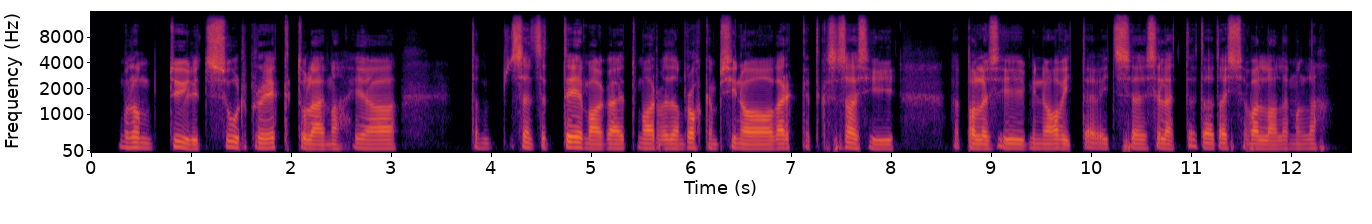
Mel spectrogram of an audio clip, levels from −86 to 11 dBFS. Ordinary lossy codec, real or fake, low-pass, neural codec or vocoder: none; real; 14.4 kHz; none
